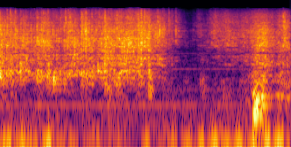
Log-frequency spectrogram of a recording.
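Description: Trading-card pack wrappers rustling as they are swept aside by hand, dying away about a second and a half in.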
